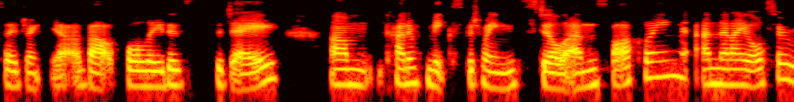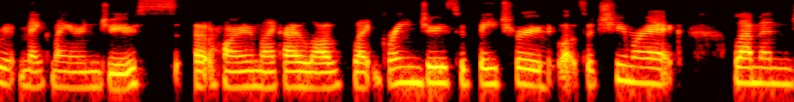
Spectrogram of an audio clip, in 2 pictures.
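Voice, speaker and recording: A woman chats as a podcast guest in a gushing, bubbly way, laughing between her sentences. Her voice sits slightly low. It sounds dry and close. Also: no echo, highs cut off. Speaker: podcast guest, business founder. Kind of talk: casual chat.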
